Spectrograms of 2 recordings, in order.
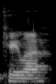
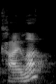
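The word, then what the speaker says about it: Kaila: name is Kayla but it's spelled k a i l a so it looks like Kyla so we get Jana and Kyla constantly so ever anybody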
